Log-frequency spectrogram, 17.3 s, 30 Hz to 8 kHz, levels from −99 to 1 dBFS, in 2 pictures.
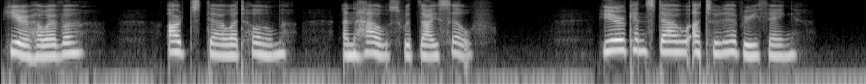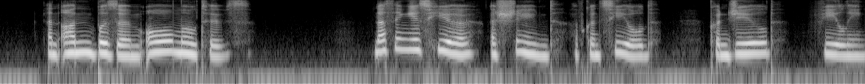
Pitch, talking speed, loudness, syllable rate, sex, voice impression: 225 Hz, 95 wpm, -19 LUFS, 4.3 syllables/s, female, very feminine, young, thin, slightly tensed, slightly powerful, slightly dark, soft, clear, fluent, slightly raspy, very cute, very intellectual, very refreshing, sincere, slightly calm, very friendly, very reassuring, very unique, very elegant, slightly wild, very sweet, lively, kind, slightly intense, modest, very light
